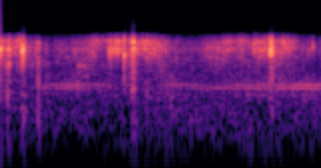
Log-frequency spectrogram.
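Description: Paper banknotes being counted by hand: a run of irregular crisp flicks and rustles of the bills.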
